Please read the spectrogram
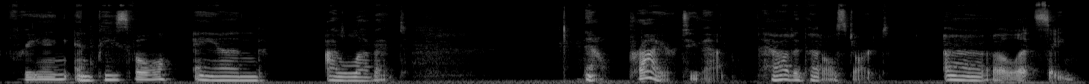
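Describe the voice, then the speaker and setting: A woman in her thirties, congested and hoarse from being sick, talking earnestly to her vlog audience. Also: mid-range voice, darkish tone. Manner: slow, earnest and measured. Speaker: vlogger. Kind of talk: personal vlog monologue.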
